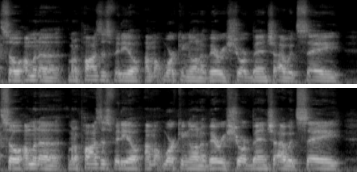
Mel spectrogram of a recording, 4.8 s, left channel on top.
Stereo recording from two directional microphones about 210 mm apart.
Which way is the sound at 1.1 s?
30° right (ahead or behind).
